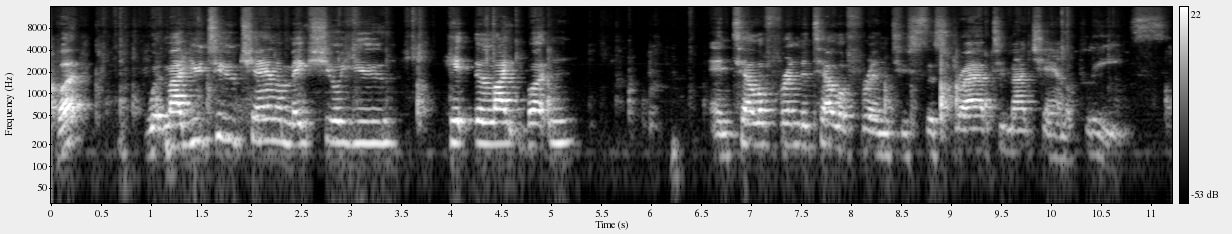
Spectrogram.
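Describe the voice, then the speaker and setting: Speaking very slowly with an occasional big swing in loudness, a woman with a Southern US accent uses lively intonation at a medium pitch. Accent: country, Southern US. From Norfolk, Virginia, US South. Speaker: home cook vlogger. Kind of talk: casual cooking livestream. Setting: home kitchen, live stream.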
